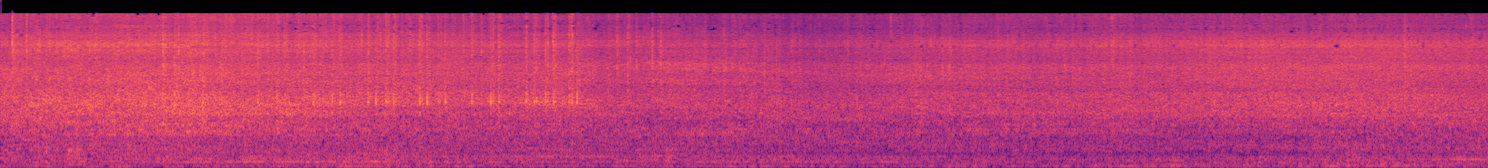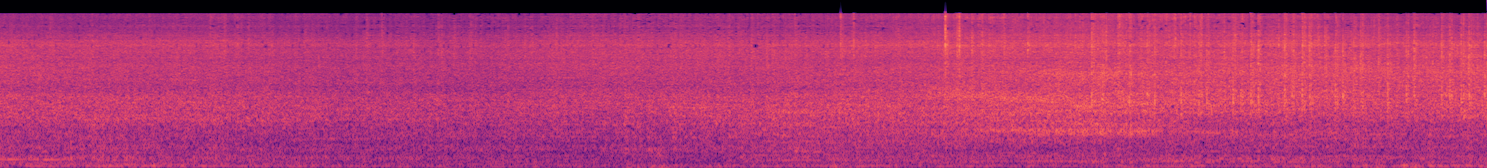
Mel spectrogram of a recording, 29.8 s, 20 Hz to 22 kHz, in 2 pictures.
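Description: Lionel O-27 model train pulled by Alco diesel locomotives running on three-rail track: a steady rumble and clatter of motor and wheels that swells louder near the start and again near the end.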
